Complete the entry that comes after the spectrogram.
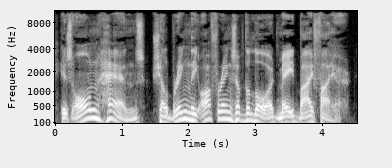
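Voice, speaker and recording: A man playing God as a solemn, commanding lawgiver in a dramatized scripture reading, speaking in measured, declamatory phrases. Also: mid-range voice, sing-song, slightly rough, no room sound, studio quality, full character voice.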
